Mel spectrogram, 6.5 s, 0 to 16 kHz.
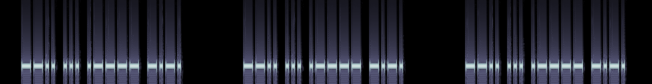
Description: Morse code, heard as a keyed tone, about 40 wpm, 700 Hz. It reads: ZS1C ZS1C ZS1C
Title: DXCC-100 Call Signs - 4 Characters - Repeated 3x - 40wpm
